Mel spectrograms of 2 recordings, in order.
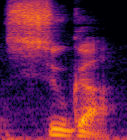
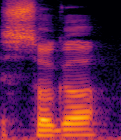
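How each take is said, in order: First: The name is said with a Japanese accent. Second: The name is said with an English accent. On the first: The speaker calls it right. "I've got to like put the Japanese accent on it" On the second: The speaker calls it wrong. "Am I pronouncing that right?"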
